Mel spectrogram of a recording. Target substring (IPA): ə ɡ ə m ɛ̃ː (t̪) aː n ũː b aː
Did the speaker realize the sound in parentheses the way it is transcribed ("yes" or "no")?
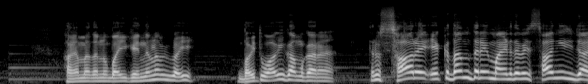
yes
